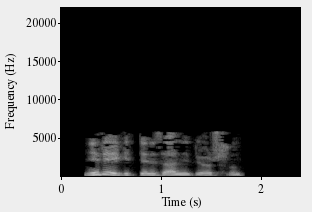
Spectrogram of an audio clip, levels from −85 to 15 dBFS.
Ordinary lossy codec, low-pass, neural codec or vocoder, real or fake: MP3, 24 kbps; 7.2 kHz; vocoder, 44.1 kHz, 80 mel bands, Vocos; fake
